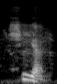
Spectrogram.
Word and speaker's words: Qian: So thousands, 1,000 in Chinese is Qian. So Qian, that's spelled as Qian, as you can see on the screen.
